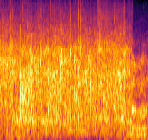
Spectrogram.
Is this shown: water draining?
no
